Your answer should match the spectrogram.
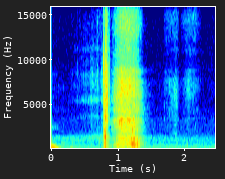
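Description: A person's hands clapping once sharply, then rubbing briefly together with a short rustling hiss.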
